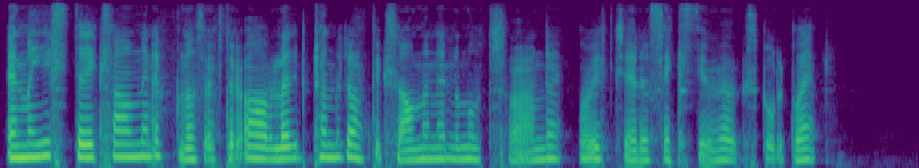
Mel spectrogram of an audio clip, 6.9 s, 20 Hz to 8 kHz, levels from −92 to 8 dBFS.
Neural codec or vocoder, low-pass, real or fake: codec, 44.1 kHz, 1.7 kbps, Pupu-Codec; 7.2 kHz; fake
